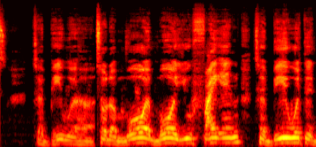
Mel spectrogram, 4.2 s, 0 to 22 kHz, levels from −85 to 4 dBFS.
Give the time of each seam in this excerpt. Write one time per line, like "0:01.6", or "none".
0:01.2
